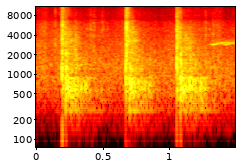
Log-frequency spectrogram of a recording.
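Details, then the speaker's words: Kicking the left rear tire gives a hollow, woody knock instead of a solid thud like the other three; with the wheel jacked up and shaken, play found; worn wheel bearing. "Now, you hear that sound? That sounds a little bit different. It almost sounds like someone's knocking on a piece of wood or a piece of metal."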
